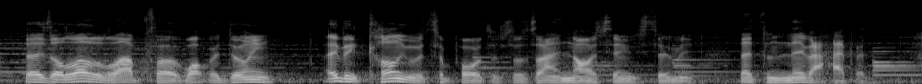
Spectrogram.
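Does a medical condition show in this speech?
Yes: motor neurone disease; hand onset.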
